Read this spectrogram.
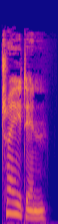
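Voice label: "trade-in", British English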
